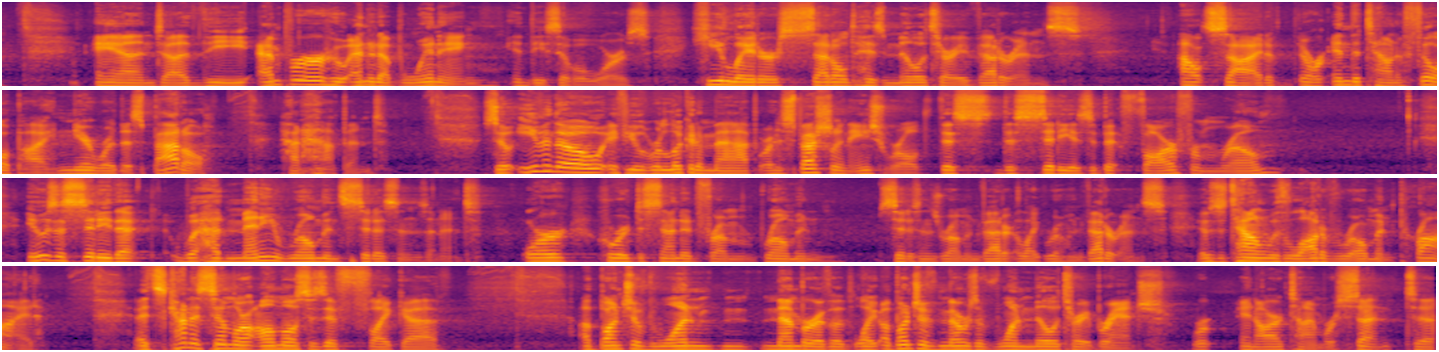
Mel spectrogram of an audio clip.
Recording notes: delivered this sermon for Liberti River Wards’ September 3, 2023, Sunday worship service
